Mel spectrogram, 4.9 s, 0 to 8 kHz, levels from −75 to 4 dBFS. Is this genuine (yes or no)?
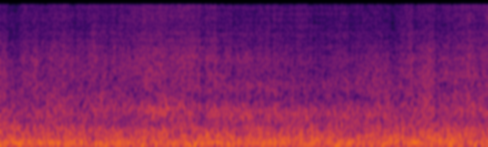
yes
